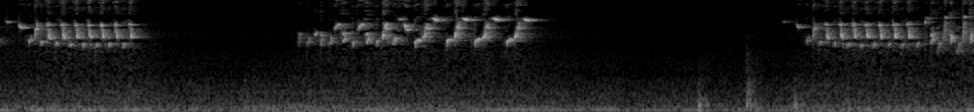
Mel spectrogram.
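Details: Goldfinch song in the traditional Marrakech 'Widani' style, used for tutoring fledglings: three bursts of quick, metallic, twittering trills, with quiet gaps between them and a few soft clicks in the second pause.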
